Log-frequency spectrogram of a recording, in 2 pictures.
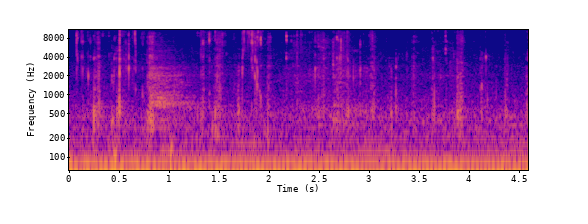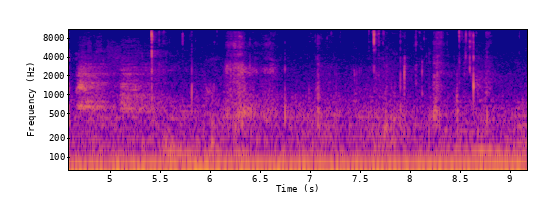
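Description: Close-up chewing and wet mouth sounds of someone eating pav bhaji, with soft smacks and clicks scattered throughout, over a low steady hum.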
